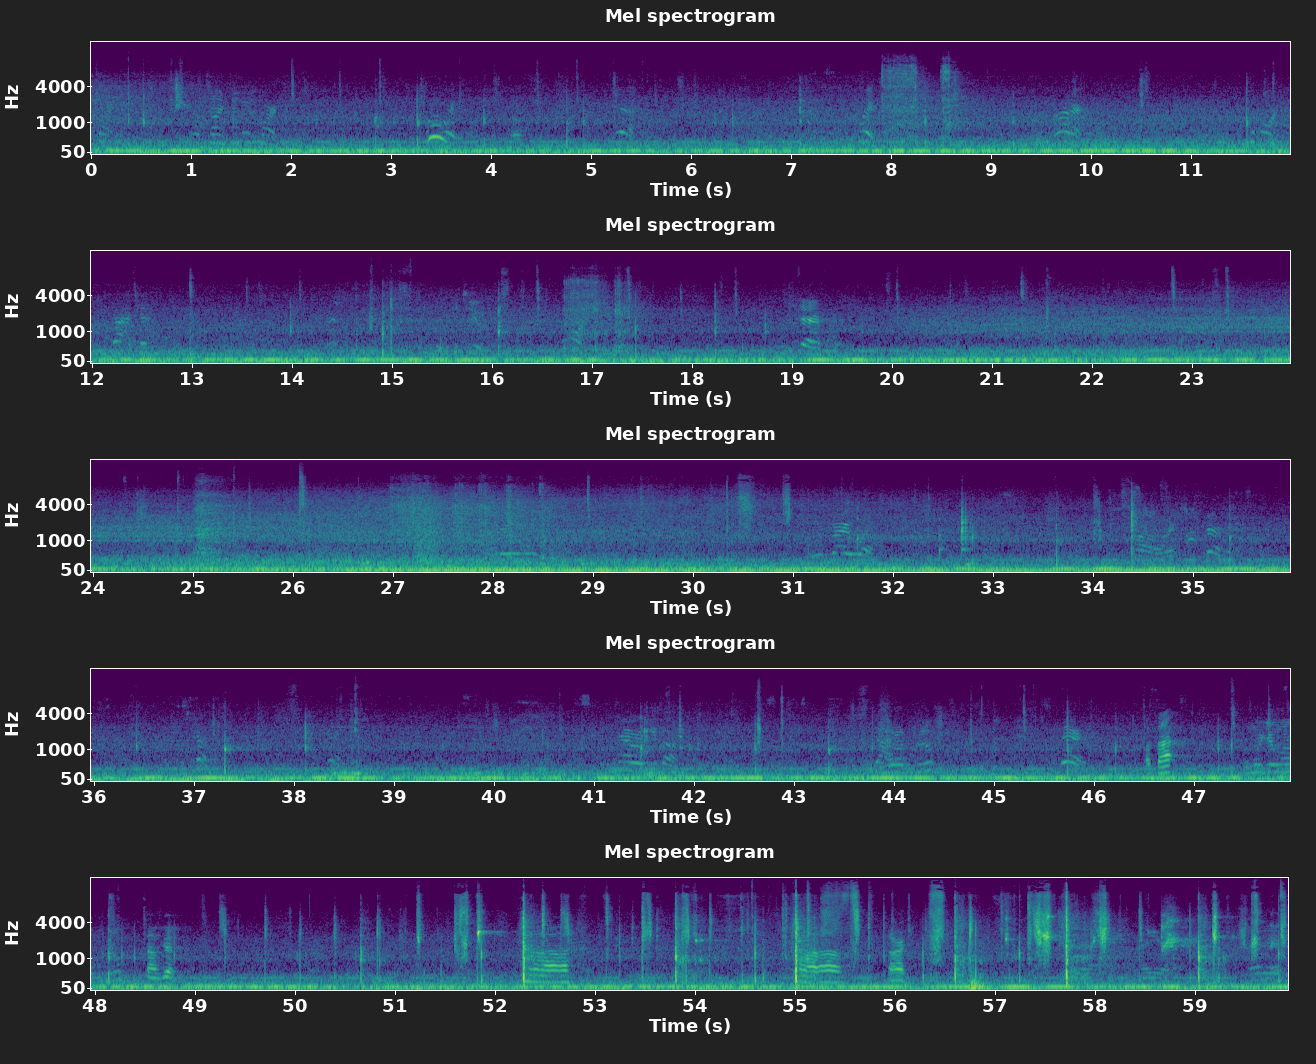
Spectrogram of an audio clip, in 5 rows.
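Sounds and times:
steady low rumble: 0.0s - 59.9s.

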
